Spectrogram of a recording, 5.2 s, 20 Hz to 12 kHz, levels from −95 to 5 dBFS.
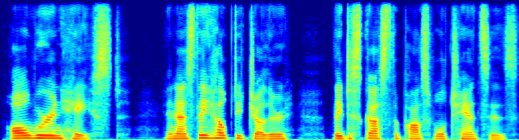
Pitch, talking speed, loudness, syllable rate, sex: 195 Hz, 175 wpm, -18 LUFS, 5.7 syllables/s, female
